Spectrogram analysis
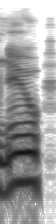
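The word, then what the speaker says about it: Kinew: since wob I know I always say wob kinu some people say it's pronounced wob new um I've heard the media Outlets pronounce it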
